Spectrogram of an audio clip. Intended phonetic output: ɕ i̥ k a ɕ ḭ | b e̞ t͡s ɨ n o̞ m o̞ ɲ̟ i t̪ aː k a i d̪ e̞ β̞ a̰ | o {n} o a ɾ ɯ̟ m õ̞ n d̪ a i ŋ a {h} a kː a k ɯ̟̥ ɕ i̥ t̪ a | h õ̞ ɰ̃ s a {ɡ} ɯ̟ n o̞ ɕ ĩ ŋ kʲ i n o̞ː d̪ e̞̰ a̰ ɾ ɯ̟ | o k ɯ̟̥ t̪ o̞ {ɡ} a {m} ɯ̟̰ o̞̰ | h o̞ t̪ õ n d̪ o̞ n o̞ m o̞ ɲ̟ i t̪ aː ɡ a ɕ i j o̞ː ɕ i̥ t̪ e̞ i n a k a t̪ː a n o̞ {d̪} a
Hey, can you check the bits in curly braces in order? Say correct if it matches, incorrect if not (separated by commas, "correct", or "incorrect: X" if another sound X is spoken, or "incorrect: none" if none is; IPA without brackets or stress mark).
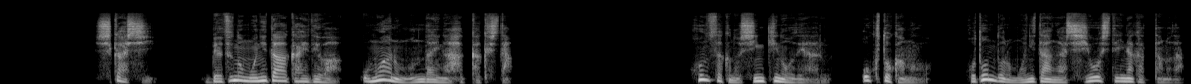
incorrect: m, correct, incorrect: k, incorrect: k, correct, correct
